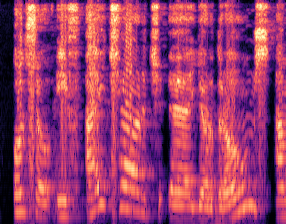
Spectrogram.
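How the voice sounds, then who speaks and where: The speaker has a Spanish accent and makes very wide pitch swings. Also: man. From Spain. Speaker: tabletop wargame player. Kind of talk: casual game play chat.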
